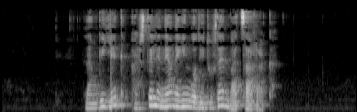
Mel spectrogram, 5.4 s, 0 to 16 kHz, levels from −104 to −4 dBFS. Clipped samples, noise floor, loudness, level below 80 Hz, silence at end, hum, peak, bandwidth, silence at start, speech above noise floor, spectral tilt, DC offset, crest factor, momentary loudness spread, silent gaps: under 0.1%; -87 dBFS; -27 LUFS; -74 dBFS; 1.4 s; none; -2 dBFS; 11.5 kHz; 1.3 s; 57 dB; -3 dB/octave; under 0.1%; 32 dB; 20 LU; none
